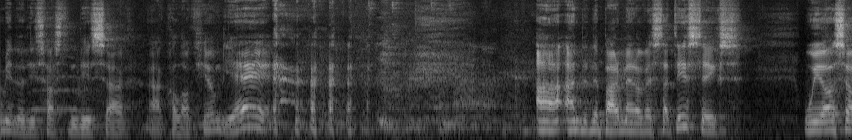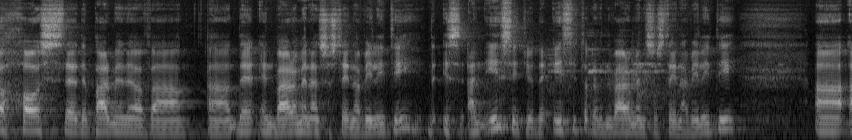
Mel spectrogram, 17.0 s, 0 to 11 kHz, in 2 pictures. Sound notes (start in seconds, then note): 2.6 laughs; 4.7 audience laughing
